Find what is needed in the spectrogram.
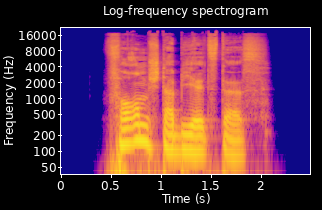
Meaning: strong/mixed nominative/accusative neuter singular superlative degree of formstabil
- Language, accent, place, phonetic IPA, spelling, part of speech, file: German, Germany, Berlin, [ˈfɔʁmʃtaˌbiːlstəs], formstabilstes, adjective, De-formstabilstes.ogg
